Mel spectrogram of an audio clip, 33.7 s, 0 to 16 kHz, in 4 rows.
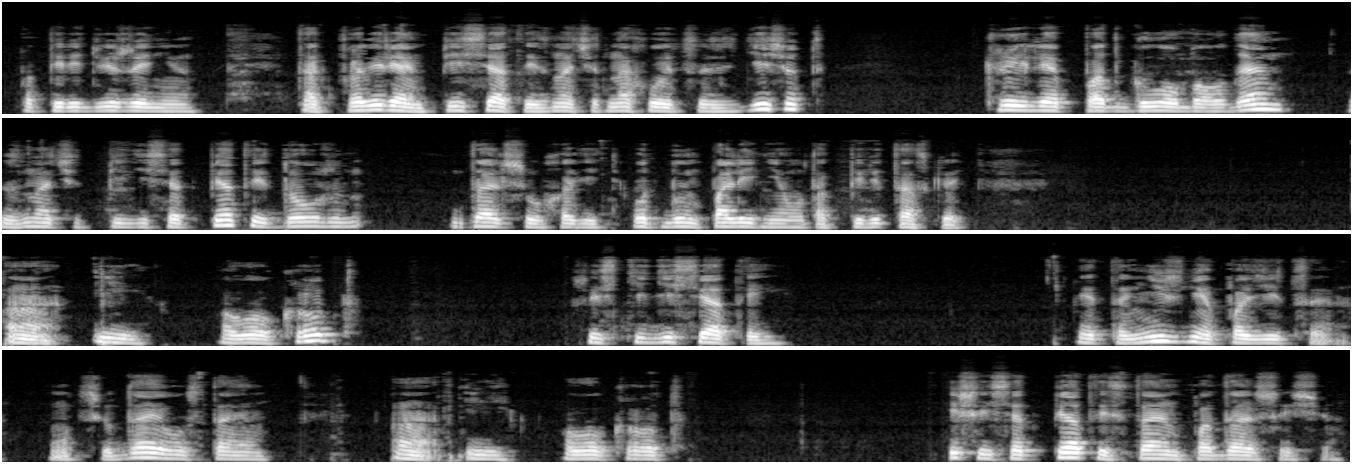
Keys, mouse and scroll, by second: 2.4 click, 8.6 click, 9.9 click, 16.8 a, 17.4 i, 20.3 click, 27.6 a, 28.0 i, 31.1 click, 32.2 click.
